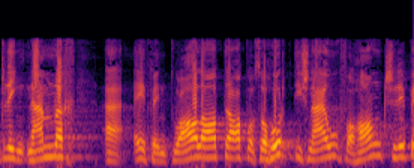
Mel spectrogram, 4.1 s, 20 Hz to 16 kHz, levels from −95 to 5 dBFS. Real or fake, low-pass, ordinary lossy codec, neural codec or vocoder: real; 7.2 kHz; none; none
